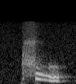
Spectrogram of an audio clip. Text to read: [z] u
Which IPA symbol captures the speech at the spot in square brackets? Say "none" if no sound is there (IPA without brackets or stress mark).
ɬ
